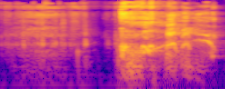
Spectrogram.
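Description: Someone coughs a few times in quick succession, harsh and close, after a quieter stretch of breathing.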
